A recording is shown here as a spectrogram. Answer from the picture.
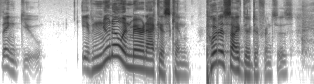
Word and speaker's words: Marinakis: If Nuno can uh Marinacus, thank you. If Nuno and Marinakis can put aside their differences and stop being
